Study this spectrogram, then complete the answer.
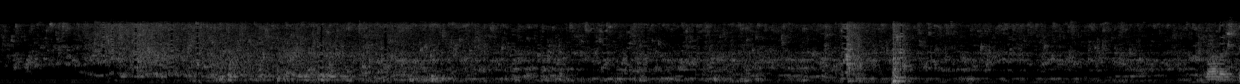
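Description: Water poured from a bucket during a water change, a continuous rushing, splashing flow lasting many seconds with a brief louder knock partway through, heard under light talk.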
